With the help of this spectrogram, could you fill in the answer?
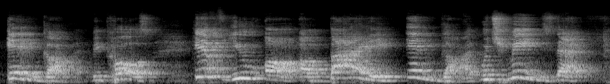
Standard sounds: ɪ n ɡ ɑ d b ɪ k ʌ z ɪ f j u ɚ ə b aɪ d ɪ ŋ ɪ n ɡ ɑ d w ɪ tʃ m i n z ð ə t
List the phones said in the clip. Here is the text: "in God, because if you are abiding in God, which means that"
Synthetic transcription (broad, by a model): ɪ n ɡ ɑ d b ɪ k ʌ z ɪ f j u ɚ ə b aɪ d ɪ ŋ ɪ n ɡ ɑ d w ɪ tʃ m i n z ð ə t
